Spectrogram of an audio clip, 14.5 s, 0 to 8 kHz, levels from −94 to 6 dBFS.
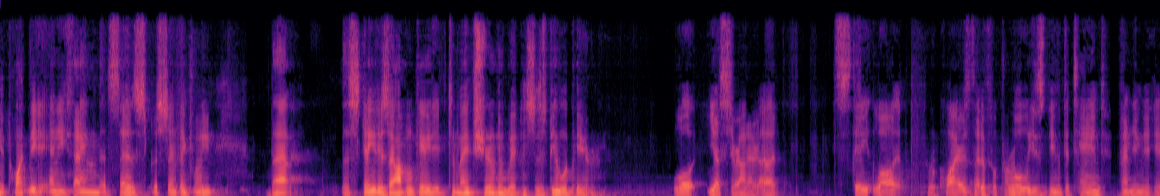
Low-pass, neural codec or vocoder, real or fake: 7.2 kHz; codec, 16 kHz in and 24 kHz out, 0.6 kbps, FireRedTTS-2 codec; fake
